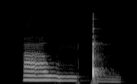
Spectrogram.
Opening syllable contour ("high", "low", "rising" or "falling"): high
